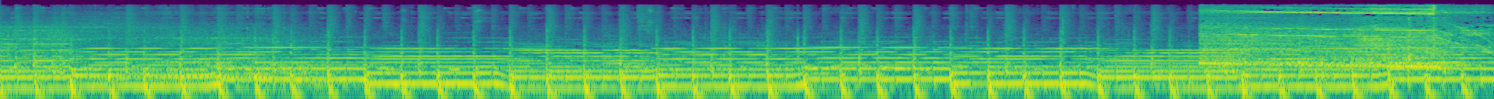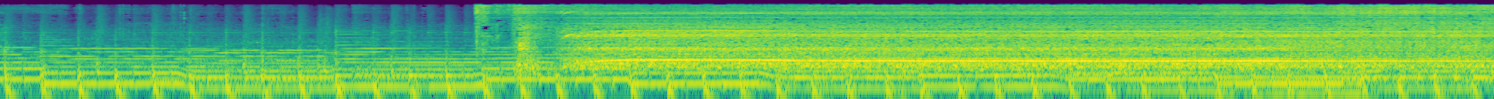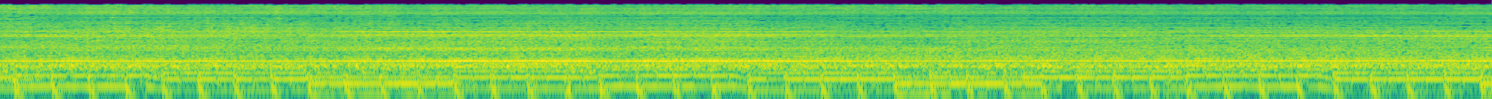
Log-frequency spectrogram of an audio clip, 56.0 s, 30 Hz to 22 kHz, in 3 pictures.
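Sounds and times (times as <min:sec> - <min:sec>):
steam cleaner motor hum: 0:15.0 - 0:19.0, 0:24.6 - 0:56.0.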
